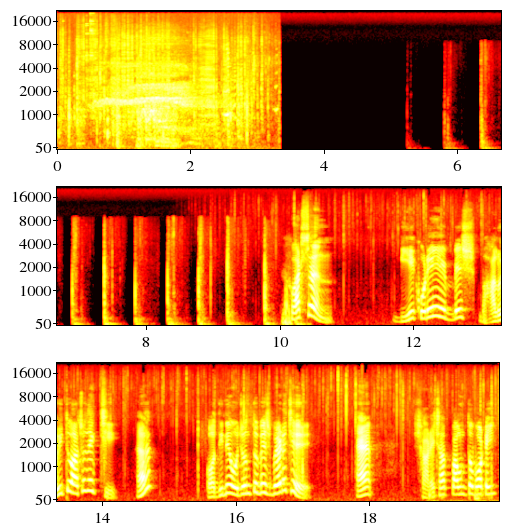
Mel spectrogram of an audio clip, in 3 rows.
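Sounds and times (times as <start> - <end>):
horse neighing: 0.0 - 3.4
horse-drawn carriage hoofbeats clip-clopping: 0.0 - 3.4, 7.4 - 19.9
speech: 10.2 - 10.9, 11.7 - 14.8, 15.6 - 17.2, 17.8 - 18.1, 18.7 - 19.9.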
